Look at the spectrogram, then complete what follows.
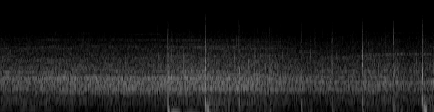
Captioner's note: crowd cheers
